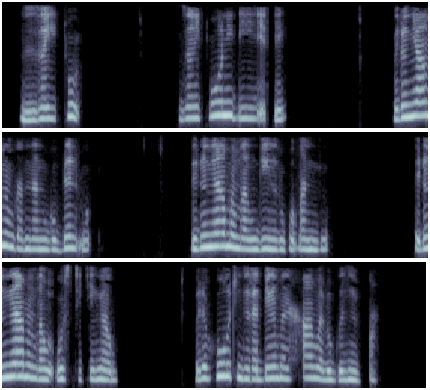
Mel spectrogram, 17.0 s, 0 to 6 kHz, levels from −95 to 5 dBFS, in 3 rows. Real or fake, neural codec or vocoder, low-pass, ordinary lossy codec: fake; autoencoder, 44.1 kHz, a latent of 192 numbers a frame, MeloTTS; 5.4 kHz; MP3, 32 kbps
